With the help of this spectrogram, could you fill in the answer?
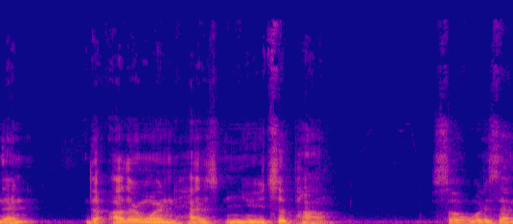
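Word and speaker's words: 女: So that yu is hard for Americans to pronounce, but it basically means it's like the French yu, and nu is third tone, and it means a woman.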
